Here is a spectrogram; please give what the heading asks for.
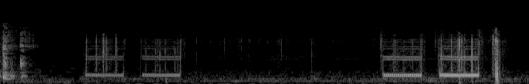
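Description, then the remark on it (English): A telephone on a direct line to a train, line number 5, rings in two double bursts, each pair of buzzy tones separated by a pause, over a low hum with a faint click at the start and a sharp click near the end. No voices. “You got a phone link with the train yet? Yes, direct line, sir, number 5.”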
